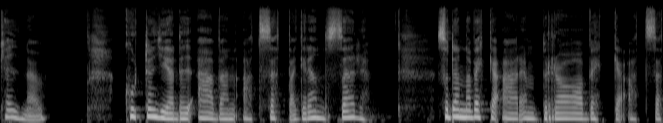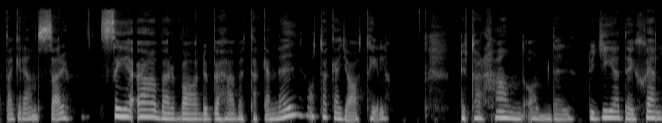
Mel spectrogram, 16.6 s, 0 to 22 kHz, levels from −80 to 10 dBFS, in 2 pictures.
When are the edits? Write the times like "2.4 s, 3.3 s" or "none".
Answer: 1.4 s, 13.9 s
